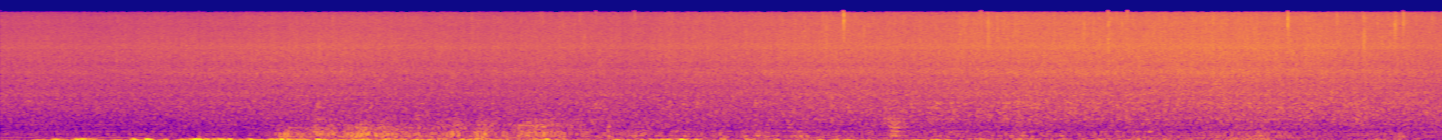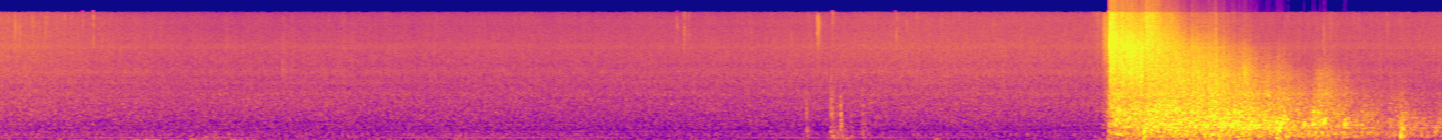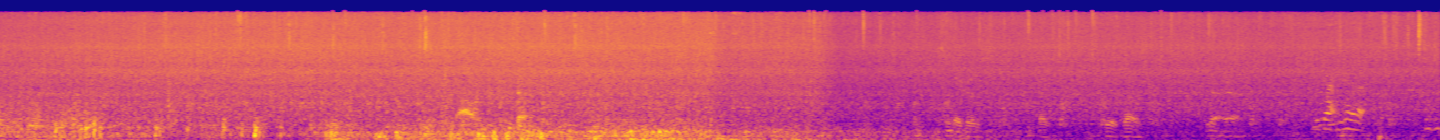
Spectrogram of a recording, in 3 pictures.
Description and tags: a lightning strike right behind my uncle's house that took out the power
electricity, field-recording, lightning, loud, nature, rain, raining, rainstorm, rumble, storm, thunder, thunder-storm, thunderstorm, weather, wind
